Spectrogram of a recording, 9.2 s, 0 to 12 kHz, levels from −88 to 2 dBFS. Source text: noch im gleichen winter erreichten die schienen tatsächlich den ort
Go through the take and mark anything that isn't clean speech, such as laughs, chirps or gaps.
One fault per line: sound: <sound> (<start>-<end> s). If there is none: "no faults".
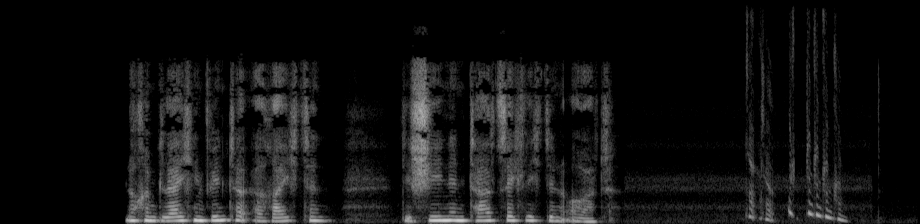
sound: chirp (7.5-8.5 s)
